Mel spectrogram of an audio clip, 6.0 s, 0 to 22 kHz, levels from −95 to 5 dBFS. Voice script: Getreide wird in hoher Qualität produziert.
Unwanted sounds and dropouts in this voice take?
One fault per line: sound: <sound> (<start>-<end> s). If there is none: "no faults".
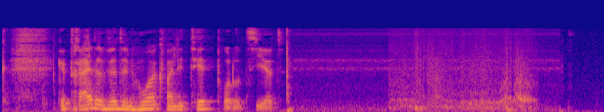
sound: whoosh (3.9-5.4 s)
